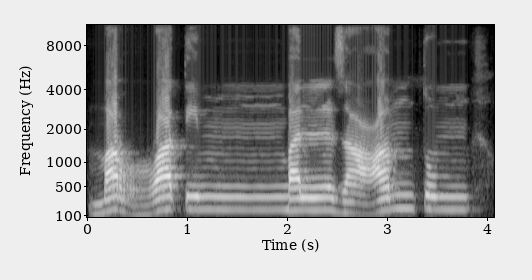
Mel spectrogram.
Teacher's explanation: نون ساکن اور تنوین کی آواز کو میم کی آواز میں بدل کر پڑھیں گے۔ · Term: اقلاب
